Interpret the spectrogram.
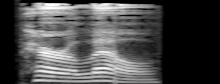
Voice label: "parallel", English, voice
